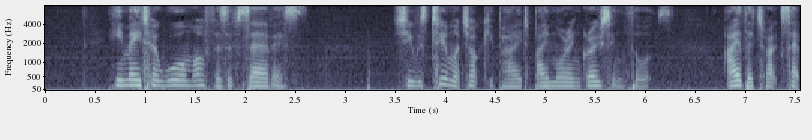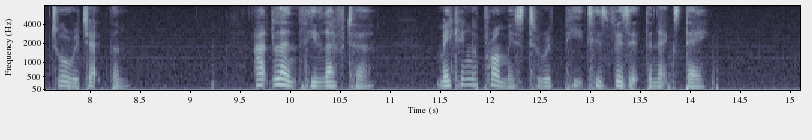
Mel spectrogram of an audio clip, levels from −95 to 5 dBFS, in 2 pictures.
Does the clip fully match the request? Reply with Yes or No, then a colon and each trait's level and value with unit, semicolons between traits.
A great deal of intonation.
No: average, 3.9 semitones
